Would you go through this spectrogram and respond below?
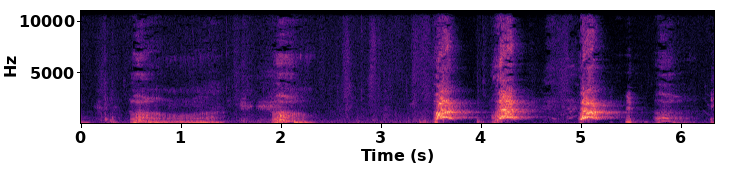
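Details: A playful female corgi growls low and drawn-out, then gives three loud, sharp barks about a second apart, followed by quieter yips.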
